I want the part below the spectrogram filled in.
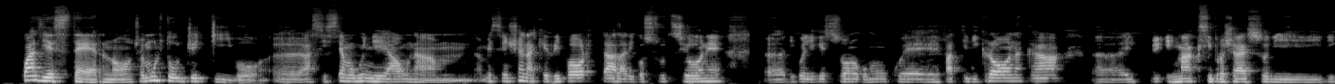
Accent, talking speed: native, 130 wpm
